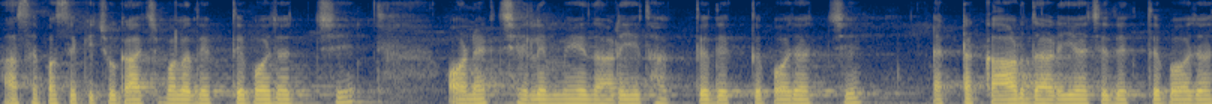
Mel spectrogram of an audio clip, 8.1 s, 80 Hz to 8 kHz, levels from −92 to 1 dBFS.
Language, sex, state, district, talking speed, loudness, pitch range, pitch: Bengali, male, West Bengal, Malda, 155 wpm, -21 LUFS, 115-120 Hz, 115 Hz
